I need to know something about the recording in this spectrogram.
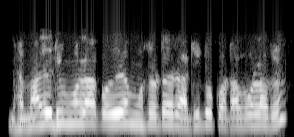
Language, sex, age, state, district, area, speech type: Assamese, male, 60+, Assam, Dhemaji, rural, conversation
